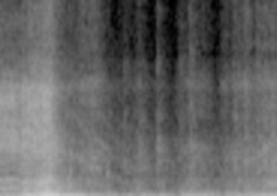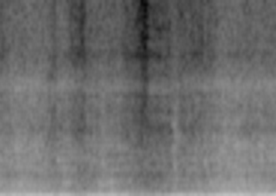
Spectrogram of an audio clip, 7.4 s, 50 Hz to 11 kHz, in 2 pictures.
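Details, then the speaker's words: 1959 Chevrolet Bel Air 348 V8 with a Rochester 4-Jet carburetor, cranked hot without choke right after the air bleeds were sprayed with Gumout: a deep uneven rumble labouring to catch, the engine flooded and hard to start. "So again, I'm not going to set the choke. We're just going to crank it and see what it does. See, it's definitely flooded."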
